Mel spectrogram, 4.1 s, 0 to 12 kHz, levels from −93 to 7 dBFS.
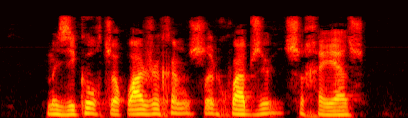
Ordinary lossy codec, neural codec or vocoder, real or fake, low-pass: AAC, 48 kbps; none; real; 7.2 kHz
